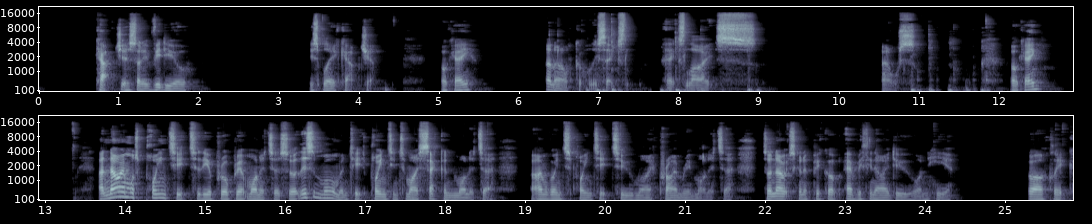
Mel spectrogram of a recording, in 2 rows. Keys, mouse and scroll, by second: 3.4 click, 13.2 click, 18.4 click, 20.1 click, 22.2-24.1 drag, 25.6 click.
